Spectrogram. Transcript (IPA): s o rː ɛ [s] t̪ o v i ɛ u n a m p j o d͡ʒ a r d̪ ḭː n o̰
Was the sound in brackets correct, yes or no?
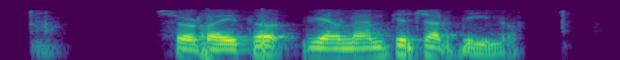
no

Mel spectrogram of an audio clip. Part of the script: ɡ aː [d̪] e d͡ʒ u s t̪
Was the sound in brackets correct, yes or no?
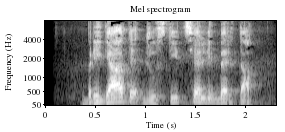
no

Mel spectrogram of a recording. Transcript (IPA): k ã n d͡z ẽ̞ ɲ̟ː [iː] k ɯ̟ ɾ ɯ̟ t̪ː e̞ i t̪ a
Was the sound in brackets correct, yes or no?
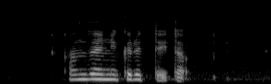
no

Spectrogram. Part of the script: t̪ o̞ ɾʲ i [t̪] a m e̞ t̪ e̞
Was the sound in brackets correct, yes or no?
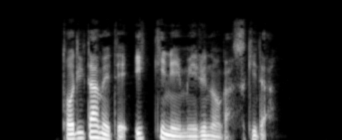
yes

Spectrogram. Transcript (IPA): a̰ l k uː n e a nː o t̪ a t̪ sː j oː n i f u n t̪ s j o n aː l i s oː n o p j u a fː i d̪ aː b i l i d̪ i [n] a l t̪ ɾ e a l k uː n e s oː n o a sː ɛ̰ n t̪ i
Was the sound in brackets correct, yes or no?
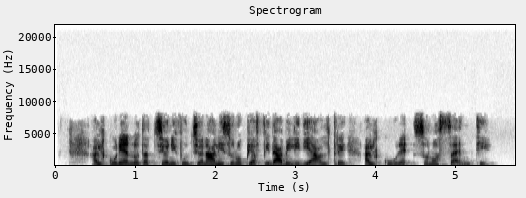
no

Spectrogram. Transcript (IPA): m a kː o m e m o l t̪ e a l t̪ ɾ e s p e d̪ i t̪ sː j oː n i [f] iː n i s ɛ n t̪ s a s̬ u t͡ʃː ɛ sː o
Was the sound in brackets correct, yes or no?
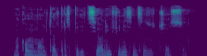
yes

